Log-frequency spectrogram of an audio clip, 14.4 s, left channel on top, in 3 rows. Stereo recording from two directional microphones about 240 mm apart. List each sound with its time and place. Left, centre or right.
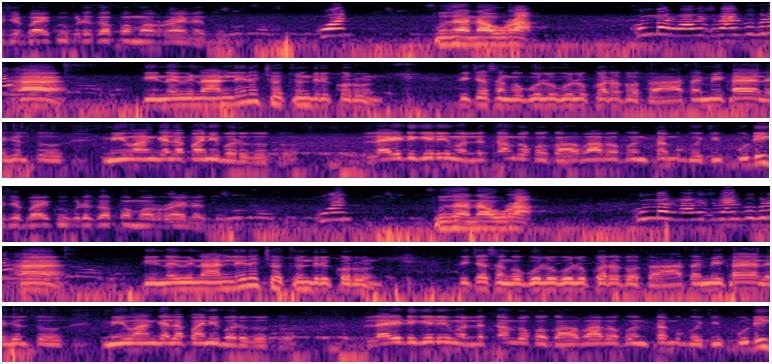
0.0 s a man's voice: centre
2.6 s a man's voice: centre
4.9 s a man's voice: centre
